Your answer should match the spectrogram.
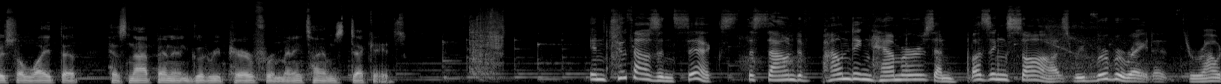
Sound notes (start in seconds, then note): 4.6 ripping tape off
